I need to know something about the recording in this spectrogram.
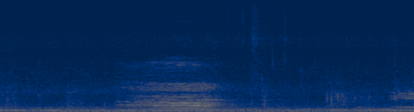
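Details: Hallikar heifer at a farm near Bangalore, Karnataka, giving one short rising moo with a harmonic, nasal tone, over steady low background noise.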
